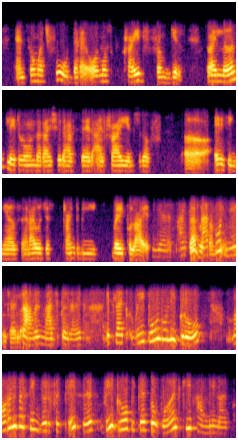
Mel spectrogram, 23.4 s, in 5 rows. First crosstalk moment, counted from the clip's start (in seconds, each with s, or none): 13.1 s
